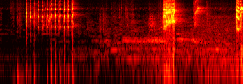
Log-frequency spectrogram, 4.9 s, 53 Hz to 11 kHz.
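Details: Chirping of caged lovebirds, blue personata and albino, in Larkana, Sindh, October 2023: a fast rattling series of high chips, a pause, then harsh shrill squawks, with low background hum and voices.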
